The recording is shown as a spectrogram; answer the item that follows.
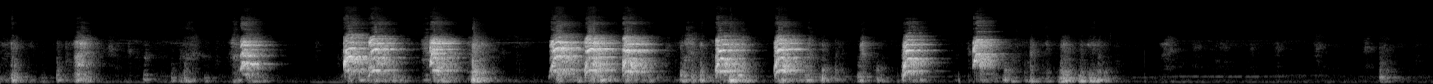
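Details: Lhasa Apso barking while playing: sharp, bright barks in irregular bursts, several close together in the middle then tapering to a few quiet sounds near the end.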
